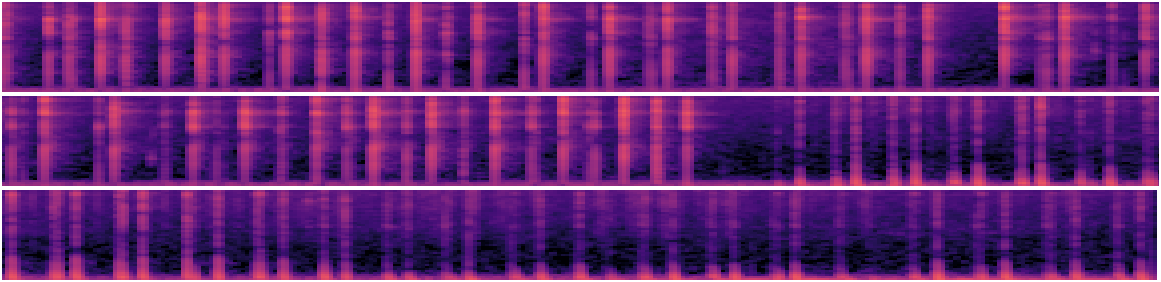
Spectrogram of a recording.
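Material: Bamboo.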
